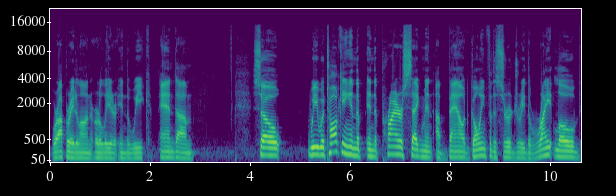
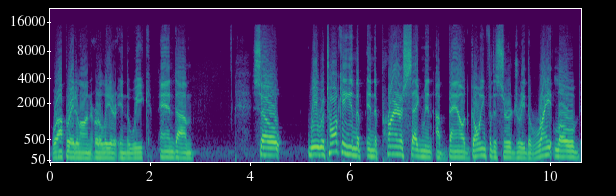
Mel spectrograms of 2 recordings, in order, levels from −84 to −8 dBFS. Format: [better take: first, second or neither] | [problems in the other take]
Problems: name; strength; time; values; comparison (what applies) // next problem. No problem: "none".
first | distortion; heavy; 16% of the sound clipped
